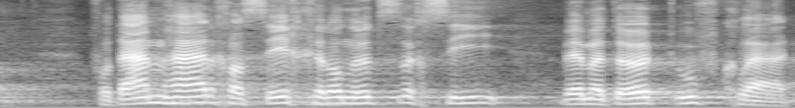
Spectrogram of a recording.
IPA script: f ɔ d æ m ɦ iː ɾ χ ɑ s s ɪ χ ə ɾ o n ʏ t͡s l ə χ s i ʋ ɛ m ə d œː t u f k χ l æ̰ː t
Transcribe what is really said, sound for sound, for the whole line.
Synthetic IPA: f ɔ d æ m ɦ æː ɾ χ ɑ s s ɪ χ ə ɾ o n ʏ t͡s l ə χ s iː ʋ ɛ m ə d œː t u f k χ l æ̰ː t

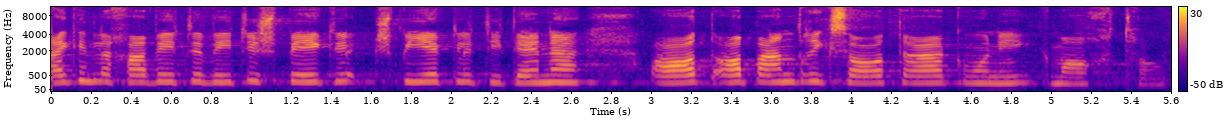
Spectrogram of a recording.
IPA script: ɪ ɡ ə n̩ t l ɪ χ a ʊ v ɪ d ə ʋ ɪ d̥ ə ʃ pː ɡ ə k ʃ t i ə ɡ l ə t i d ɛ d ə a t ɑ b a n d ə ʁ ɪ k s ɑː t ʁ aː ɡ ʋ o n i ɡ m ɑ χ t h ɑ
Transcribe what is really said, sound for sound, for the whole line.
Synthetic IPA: ɪ ɡ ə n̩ t l ɪ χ a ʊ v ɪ d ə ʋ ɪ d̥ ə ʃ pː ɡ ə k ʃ p i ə ɡ l ə t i d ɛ n ə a t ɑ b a n d ə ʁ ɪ k s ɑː t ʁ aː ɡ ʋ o n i k m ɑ χ t h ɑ

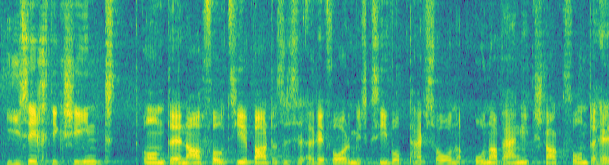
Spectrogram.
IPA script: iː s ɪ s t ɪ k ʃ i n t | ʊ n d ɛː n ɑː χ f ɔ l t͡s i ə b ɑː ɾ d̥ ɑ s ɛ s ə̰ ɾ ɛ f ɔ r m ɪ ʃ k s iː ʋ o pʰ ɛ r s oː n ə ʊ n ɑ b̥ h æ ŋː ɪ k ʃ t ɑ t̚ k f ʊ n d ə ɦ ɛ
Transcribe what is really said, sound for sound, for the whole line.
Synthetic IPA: iː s ɪ χ t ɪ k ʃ iː n t | ʊ n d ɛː n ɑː χ f ɔ l t͡s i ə b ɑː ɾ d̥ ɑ s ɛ s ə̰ ɾ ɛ f ɔ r m ɪ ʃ k s iː ʋ o pʰ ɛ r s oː n ə ʊ n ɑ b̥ h æ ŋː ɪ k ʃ t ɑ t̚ k f ʊ n d ə ɦ ɛ

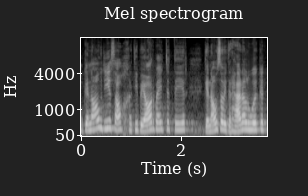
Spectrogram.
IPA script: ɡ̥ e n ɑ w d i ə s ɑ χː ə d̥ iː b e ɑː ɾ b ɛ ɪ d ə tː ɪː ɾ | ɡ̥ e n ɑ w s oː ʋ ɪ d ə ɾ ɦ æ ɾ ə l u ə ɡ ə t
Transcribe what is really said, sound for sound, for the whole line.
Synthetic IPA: ɡ̥ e n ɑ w d i ə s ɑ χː ə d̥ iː b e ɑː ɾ b ɛ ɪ t ə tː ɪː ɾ | ɡ̥ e n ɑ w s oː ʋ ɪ d ə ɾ ɦ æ ɾ ə l u ə ɡ ə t

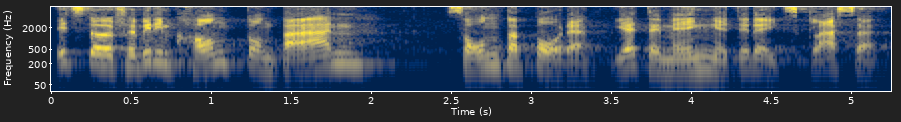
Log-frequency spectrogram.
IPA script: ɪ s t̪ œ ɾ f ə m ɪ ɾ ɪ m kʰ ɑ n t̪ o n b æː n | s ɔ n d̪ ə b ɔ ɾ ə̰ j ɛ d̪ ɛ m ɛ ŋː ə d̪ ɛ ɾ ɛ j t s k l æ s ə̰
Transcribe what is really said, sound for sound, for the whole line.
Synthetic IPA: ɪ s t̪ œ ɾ f ə m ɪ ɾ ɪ m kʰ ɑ n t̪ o n b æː n | s ɔ n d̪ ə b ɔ ɾ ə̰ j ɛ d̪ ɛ m ɛ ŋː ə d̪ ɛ ɾ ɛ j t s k l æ s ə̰

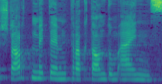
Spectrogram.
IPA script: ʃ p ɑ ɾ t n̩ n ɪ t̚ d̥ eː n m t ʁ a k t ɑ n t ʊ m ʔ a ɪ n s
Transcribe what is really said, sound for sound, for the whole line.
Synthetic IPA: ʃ t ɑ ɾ t n̩ m ɪ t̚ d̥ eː m t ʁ ɑ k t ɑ n t ʊ m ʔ a ɪ n s

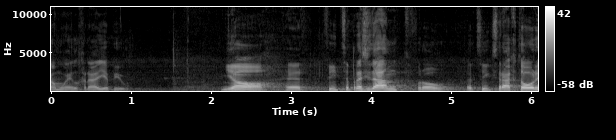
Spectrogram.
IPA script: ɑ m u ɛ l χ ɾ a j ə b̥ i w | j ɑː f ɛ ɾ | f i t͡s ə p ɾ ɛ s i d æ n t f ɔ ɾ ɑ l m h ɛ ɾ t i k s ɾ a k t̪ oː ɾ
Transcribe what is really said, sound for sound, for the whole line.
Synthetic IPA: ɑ m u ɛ l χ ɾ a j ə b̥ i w | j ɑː h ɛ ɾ | f i t͡s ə p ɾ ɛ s i d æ n t f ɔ ɾ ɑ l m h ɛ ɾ t͡s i k s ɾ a k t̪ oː ɾ

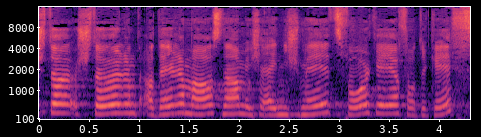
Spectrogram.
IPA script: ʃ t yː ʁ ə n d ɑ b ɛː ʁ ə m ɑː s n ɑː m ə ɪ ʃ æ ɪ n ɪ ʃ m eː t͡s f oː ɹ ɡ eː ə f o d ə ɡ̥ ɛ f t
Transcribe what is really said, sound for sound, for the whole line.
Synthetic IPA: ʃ t øː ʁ ə n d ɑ d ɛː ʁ ə m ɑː s n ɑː m ə ɪ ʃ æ ɪ n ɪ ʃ m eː t͡s f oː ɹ ɡ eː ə f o d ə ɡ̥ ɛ f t

